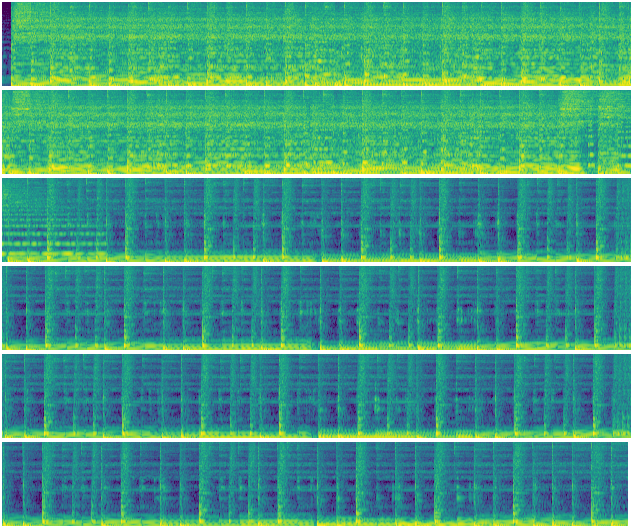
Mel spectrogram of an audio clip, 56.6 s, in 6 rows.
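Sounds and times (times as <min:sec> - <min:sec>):
bass: 0:00.0 - 0:56.5.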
